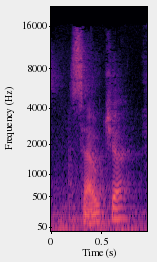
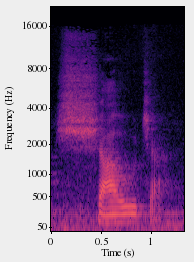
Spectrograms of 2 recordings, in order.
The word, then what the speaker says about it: saucha: So the first one looks like it says saucha, but it's a tough, like Sanskrit is a tough word. So the actual way to pronounce that is shaucha, which is hard and weird and awkward. And I'm going to say it wrong a lot, okay? Because I've for years said it wrong.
